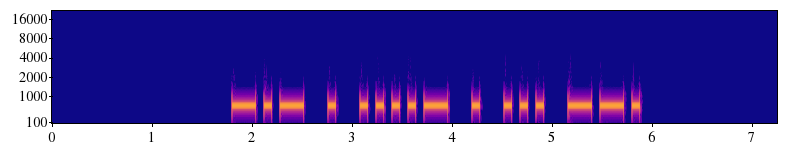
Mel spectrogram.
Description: Morse code, heard as a keyed tone, about 15 wpm, 700 Hz. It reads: KE4ESG
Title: USA Call Signs - 6 Characters - Repeated 3x - 15wpm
